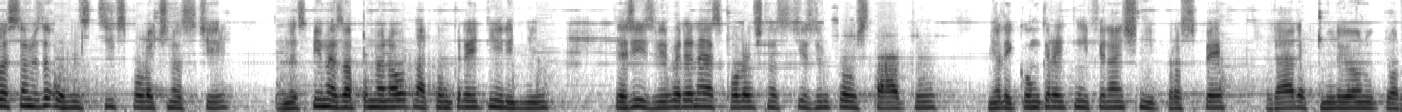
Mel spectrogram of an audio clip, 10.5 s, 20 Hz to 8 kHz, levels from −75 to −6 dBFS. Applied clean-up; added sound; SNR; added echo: neural separator model SepFormer DNS4.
